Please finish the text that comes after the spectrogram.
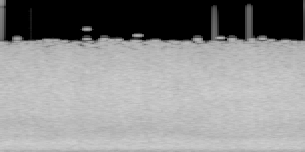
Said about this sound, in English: I've come out to a bend in the river. Oh. The waterfall is around this corner,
